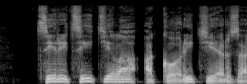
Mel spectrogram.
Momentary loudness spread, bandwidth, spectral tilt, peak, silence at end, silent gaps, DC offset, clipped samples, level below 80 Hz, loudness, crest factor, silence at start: 4 LU; 17 kHz; -5 dB/octave; -2 dBFS; 0 s; none; under 0.1%; under 0.1%; -42 dBFS; -18 LUFS; 16 dB; 0.4 s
